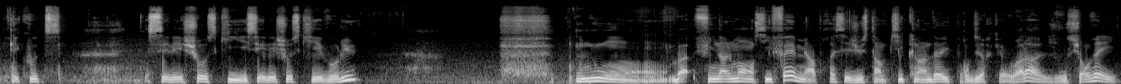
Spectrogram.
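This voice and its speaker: A man, a rapper and beatmaker, speaking as a guest in a casual interview, relaxed and unhurried, often pausing to search for his words. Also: lowish voice, slight background noise. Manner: relaxed, unhurried, with many fillers and restarts.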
